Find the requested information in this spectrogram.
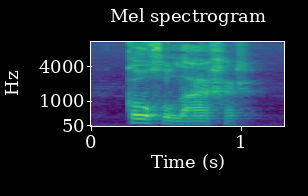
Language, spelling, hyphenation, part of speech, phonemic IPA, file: Dutch, kogellager, ko‧gel‧la‧ger, noun, /ˈkoː.ɣə(l)ˌlaː.ɣər/, Nl-kogellager.ogg
- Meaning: ball bearing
